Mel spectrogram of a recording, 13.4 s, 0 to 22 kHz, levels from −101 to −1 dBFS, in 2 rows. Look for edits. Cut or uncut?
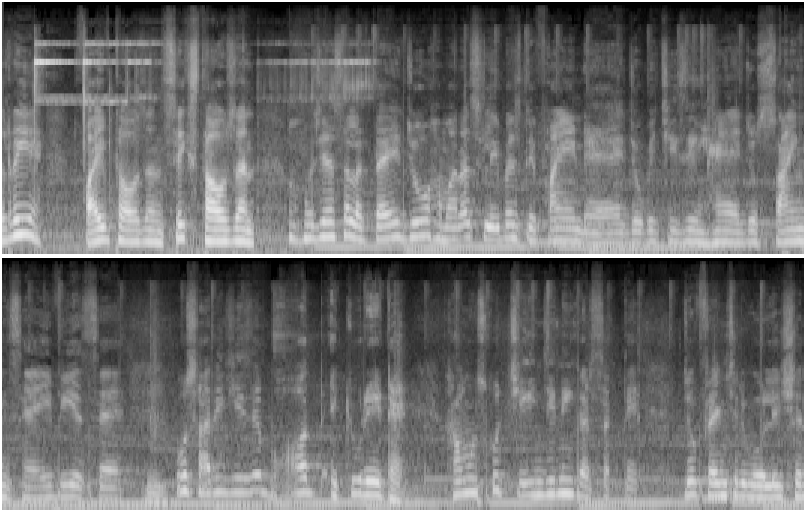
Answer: cut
